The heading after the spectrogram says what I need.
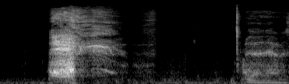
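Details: Adult sneezing after sniffing cayenne pepper off a Q-tip, one of nine induced sneezes: one loud, explosive sneeze with brief trailing breath and a short vocal sound.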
